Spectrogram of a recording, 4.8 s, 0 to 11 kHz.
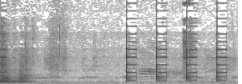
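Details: Dell Inspiron 15-3521 laptop at power-on with no display: four sharp identical beeps roughly every 0.6 seconds in a quiet room; four-beep POST code, cause unconfirmed, owner suspects the keyboard.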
